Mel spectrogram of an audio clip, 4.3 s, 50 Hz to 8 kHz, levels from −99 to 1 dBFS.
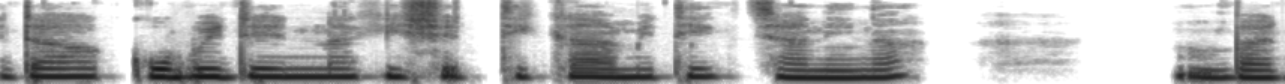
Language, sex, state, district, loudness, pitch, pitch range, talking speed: Bengali, female, West Bengal, Kolkata, -18 LUFS, 240 Hz, 230-250 Hz, 170 wpm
